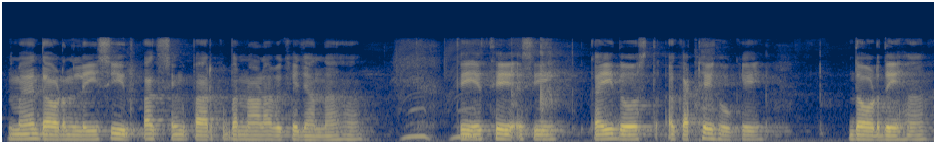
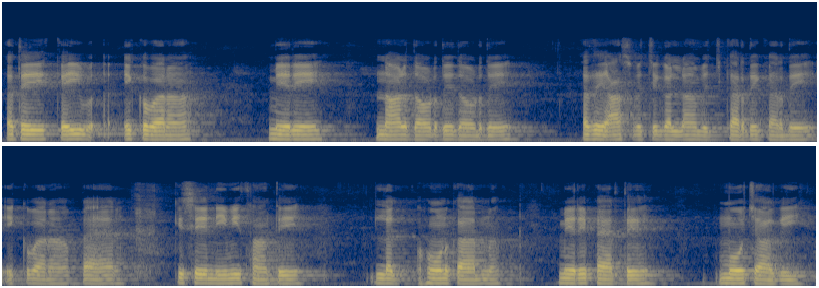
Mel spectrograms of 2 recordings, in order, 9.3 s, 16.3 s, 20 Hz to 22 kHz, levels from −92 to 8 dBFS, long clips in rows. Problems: none marked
